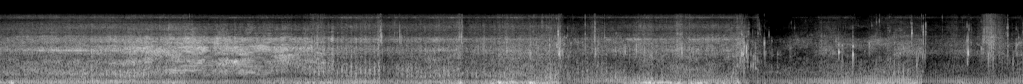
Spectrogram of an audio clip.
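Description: Helicopter running steadily, a low rotor and engine hum under loud rushing wind noise on the camera microphone. About seven and a half seconds in the rushing eases, leaving the hum and scattered sharp clicks.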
